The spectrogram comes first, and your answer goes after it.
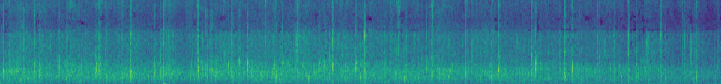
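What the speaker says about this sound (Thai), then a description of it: "ขอเสียงปรบมือ" An audience at a Thai business forum on trade and investment in Laos, held on Lao National Day, breaks into loud, sustained applause with many overlapping claps filling the whole stretch.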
